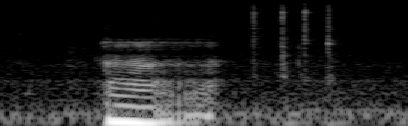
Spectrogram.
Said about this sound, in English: One second. I'll just have to excuse my typing.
